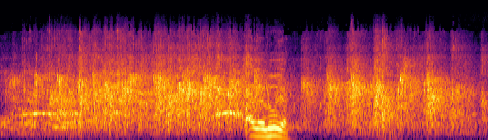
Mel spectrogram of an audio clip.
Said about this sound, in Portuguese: Pode aplaudir.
